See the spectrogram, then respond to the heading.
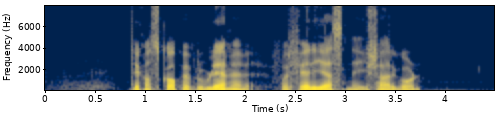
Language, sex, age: Norwegian, male, 37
